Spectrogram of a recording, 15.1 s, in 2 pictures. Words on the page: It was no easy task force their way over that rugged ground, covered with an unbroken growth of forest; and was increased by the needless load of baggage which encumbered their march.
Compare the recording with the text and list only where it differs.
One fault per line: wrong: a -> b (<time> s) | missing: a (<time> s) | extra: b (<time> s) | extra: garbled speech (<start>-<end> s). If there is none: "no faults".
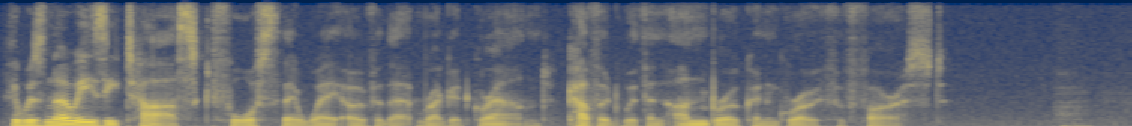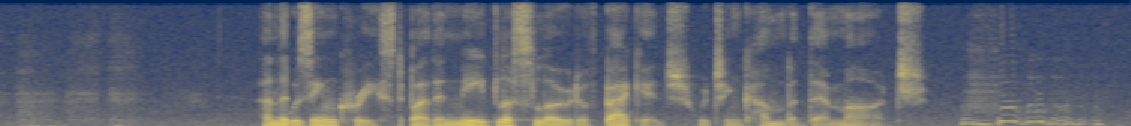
no faults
